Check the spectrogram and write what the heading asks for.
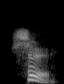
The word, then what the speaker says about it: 是: 是 is pronounced using a falling tone, or the fourth tone.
